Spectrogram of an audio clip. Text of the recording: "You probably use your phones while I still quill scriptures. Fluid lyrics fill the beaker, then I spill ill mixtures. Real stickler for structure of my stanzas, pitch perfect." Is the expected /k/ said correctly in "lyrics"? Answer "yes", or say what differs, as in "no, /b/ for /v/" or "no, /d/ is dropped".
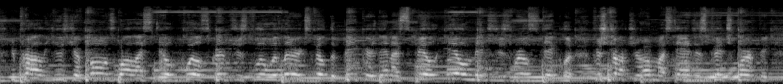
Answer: yes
